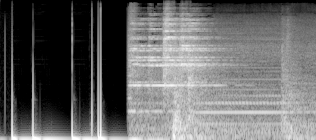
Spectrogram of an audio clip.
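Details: Hydraulic shear cycled with the foot pedal after the material is fed in and the back gauge touched off. Pedal clicks, pump hum and one crisp cutting snap; a normal cut.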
